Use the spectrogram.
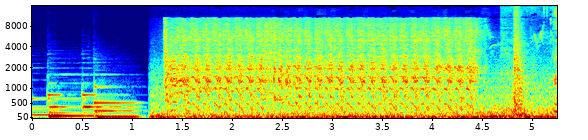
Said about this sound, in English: The car's not starting.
